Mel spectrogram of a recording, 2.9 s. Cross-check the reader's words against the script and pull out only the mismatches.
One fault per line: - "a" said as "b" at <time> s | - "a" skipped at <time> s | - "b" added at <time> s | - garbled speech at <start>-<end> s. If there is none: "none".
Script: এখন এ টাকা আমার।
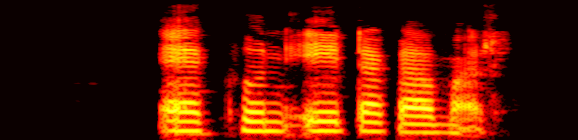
none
